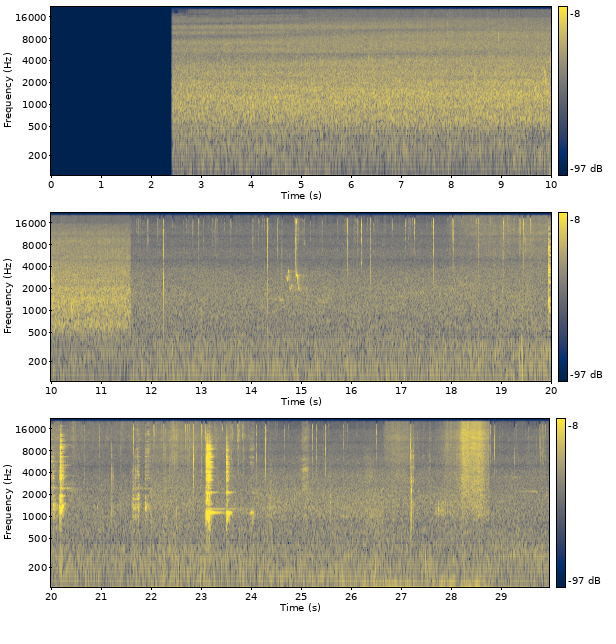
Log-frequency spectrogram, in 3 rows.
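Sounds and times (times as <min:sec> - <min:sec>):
rushing outdoor noise: 0:02.4 - 0:12.8, 0:16.5 - 0:29.9
ringing metal clinks: 0:20.0 - 0:20.5, 0:23.1 - 0:24.1.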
